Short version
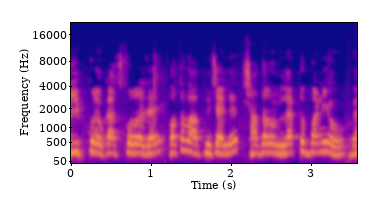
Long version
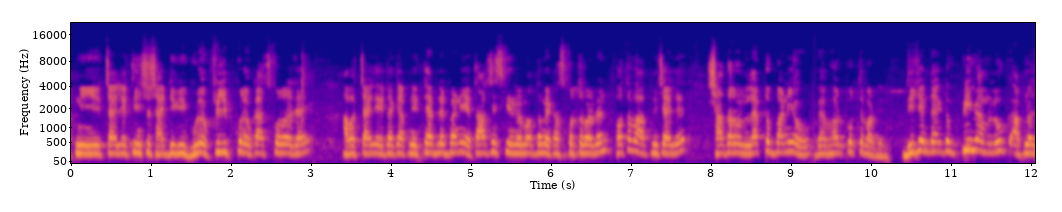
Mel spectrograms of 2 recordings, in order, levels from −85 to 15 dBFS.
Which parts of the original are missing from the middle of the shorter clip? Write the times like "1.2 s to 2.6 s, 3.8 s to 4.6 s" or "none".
3.0 s to 6.7 s, 7.8 s to 8.0 s

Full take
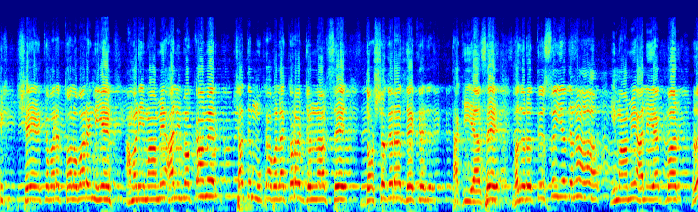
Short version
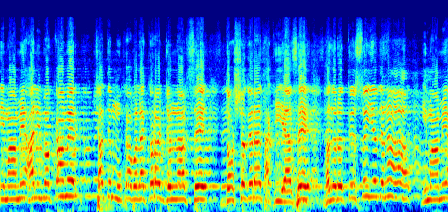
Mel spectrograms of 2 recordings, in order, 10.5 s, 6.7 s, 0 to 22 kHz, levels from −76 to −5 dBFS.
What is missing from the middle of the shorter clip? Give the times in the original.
6.0 s to 6.8 s

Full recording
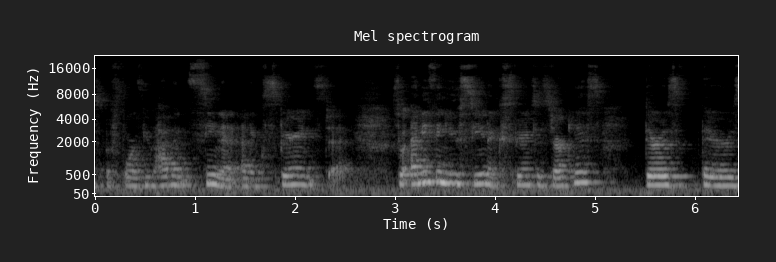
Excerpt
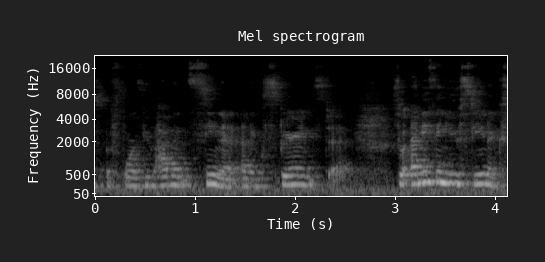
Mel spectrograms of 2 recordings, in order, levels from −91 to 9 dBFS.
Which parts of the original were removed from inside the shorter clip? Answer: none

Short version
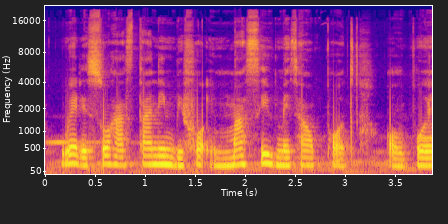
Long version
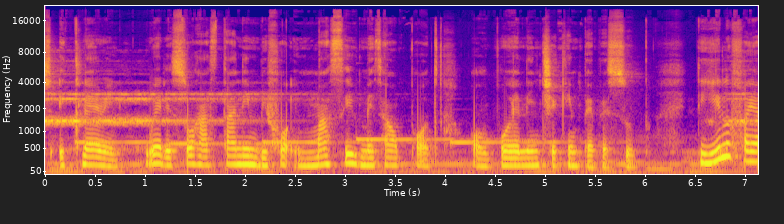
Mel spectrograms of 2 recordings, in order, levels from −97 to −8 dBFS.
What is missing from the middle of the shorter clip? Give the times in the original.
none

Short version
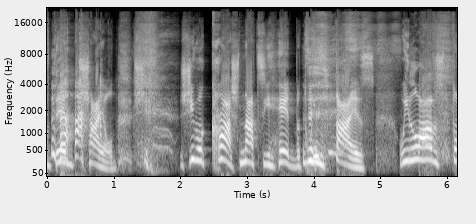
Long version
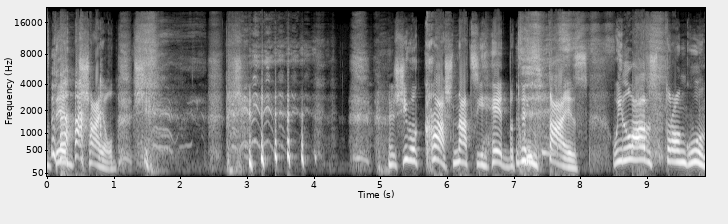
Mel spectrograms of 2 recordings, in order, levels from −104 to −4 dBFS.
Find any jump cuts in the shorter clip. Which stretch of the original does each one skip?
2.1 s to 5.3 s

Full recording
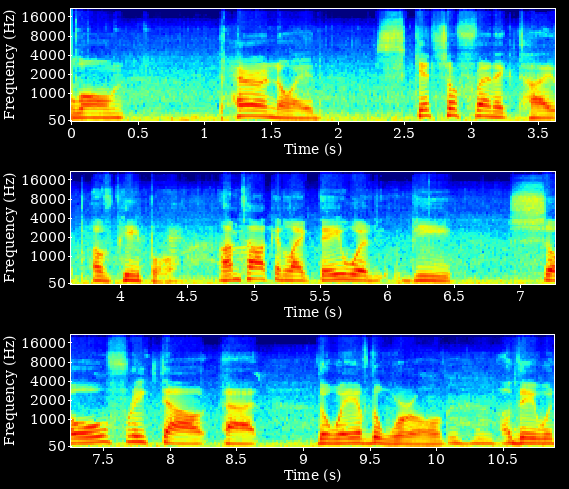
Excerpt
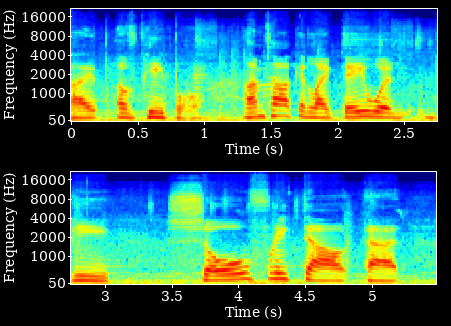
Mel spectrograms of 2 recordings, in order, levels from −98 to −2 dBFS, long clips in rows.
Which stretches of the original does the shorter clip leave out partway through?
none

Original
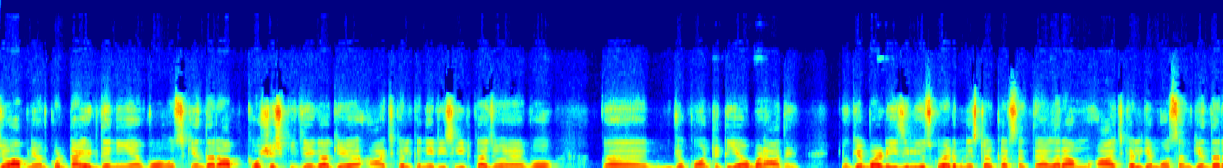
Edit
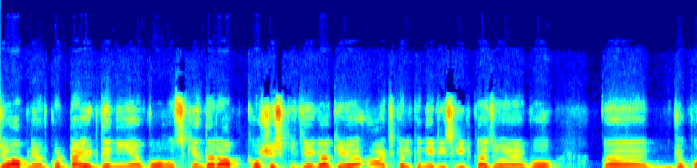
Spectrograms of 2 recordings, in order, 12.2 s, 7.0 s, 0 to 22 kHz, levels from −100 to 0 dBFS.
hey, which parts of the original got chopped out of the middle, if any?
none

